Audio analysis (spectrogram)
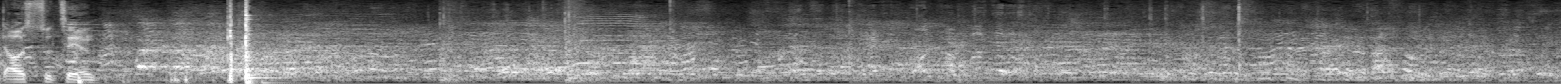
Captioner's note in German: Lachen und anhaltende Unruhe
